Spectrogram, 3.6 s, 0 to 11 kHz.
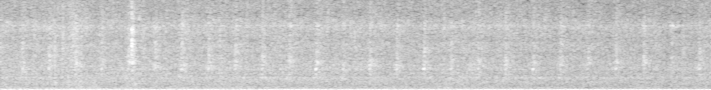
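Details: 2014 Ram 1500 Sport quad cab, 180k miles, cold start idle: quick uneven ticking about three or four a second that goes away when warm, exhaust manifold leaking past broken-off bolts.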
